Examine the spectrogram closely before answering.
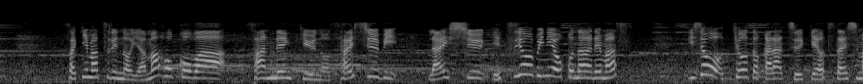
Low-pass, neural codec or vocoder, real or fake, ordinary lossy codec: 7.2 kHz; none; real; none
